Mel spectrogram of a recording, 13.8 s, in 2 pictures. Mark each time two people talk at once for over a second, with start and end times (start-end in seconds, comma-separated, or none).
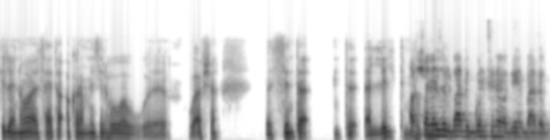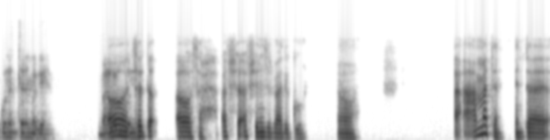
none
